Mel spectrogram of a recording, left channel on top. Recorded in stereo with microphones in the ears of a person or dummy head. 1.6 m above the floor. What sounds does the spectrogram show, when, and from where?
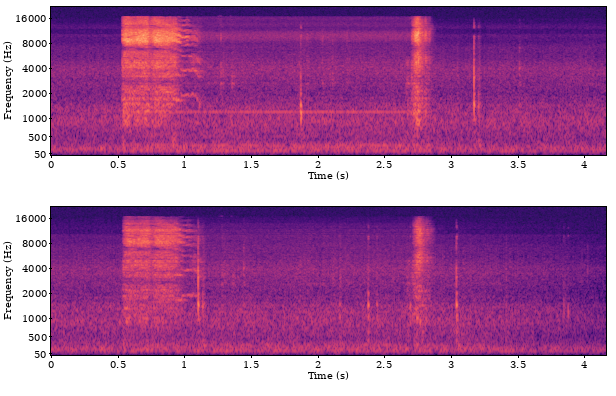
0.5 s a hiss: 55° left (ahead or behind), 0.6 m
